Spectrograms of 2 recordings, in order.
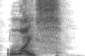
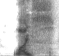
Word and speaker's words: Lay's: It is the Margarita, which is the South American version of Lay's, which they pronounce lice. – What? – Yeah, lice is how it's pronounced.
